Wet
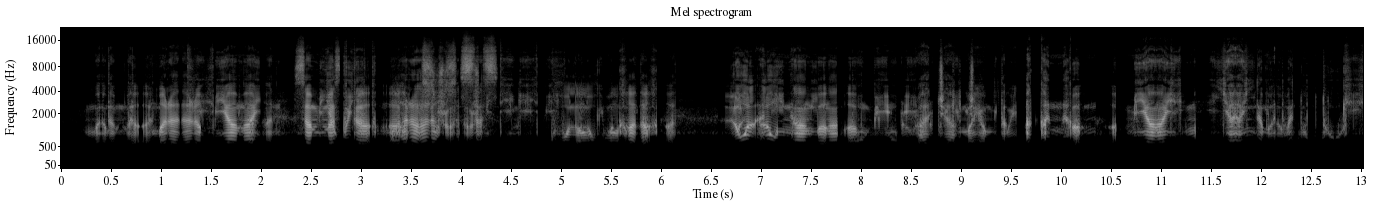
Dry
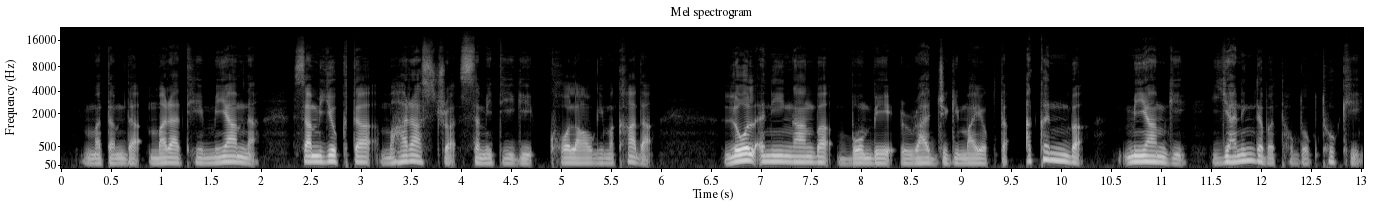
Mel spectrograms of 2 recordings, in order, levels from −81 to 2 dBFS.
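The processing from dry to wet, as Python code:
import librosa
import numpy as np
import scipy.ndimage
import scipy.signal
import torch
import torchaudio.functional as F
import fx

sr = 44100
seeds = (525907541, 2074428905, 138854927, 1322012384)

y = fx.reverse_delay(x, sr, ms=199, wet_db=-3.0)
y = fx.dmg_noise_colour(y, sr, seeds[0], colour='brown', level_db=-60.0)
y = scipy.signal.sosfilt(scipy.signal.butter(12, 1000.0, 'highpass', fs=sr, output='sos'), y)
y = y * librosa.db_to_amplitude(-1.0)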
